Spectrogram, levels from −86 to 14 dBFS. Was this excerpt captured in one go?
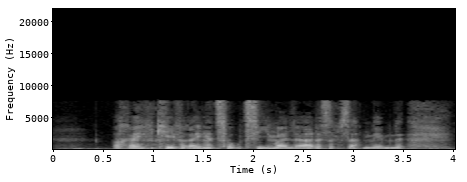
yes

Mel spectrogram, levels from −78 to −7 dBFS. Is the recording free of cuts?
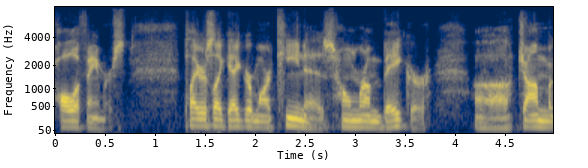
yes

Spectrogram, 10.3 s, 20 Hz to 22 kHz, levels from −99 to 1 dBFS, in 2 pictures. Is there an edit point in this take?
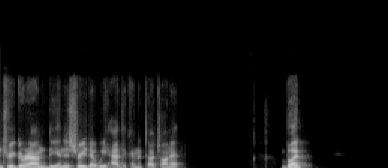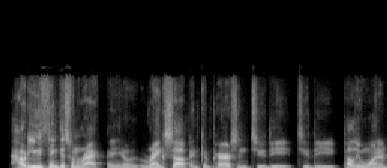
no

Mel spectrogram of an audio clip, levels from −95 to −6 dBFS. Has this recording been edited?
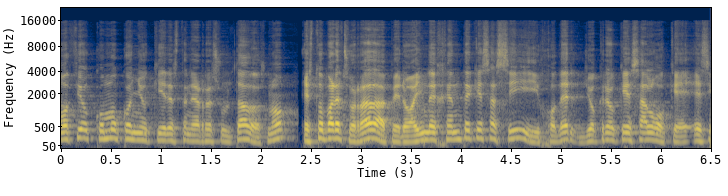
yes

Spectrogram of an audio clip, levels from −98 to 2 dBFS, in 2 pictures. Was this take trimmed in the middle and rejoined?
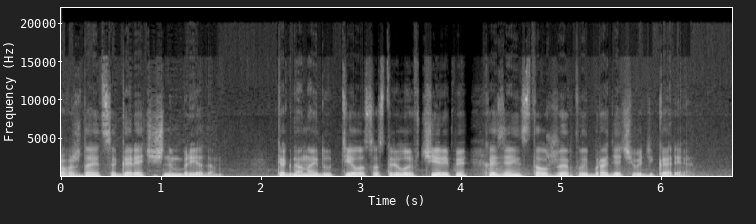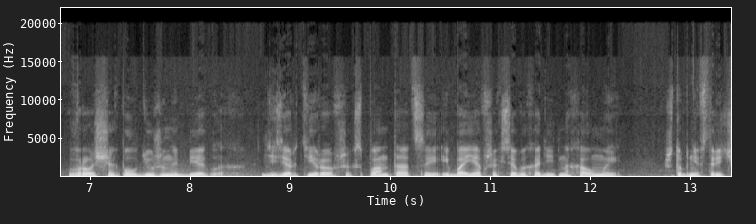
yes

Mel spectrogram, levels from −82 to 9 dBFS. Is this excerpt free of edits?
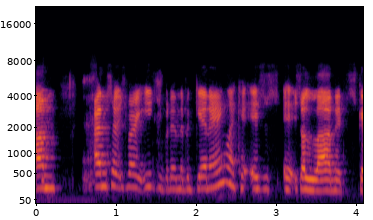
yes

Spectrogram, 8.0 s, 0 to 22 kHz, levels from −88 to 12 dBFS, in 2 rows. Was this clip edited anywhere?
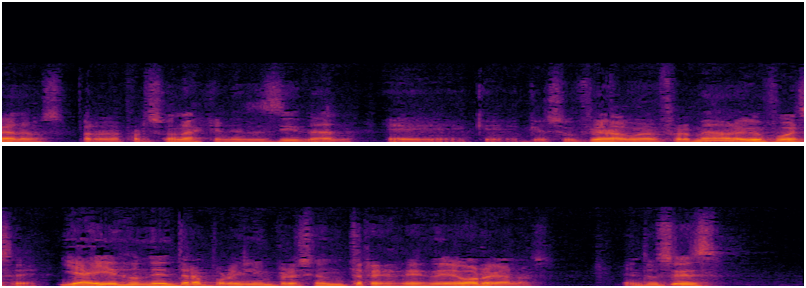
yes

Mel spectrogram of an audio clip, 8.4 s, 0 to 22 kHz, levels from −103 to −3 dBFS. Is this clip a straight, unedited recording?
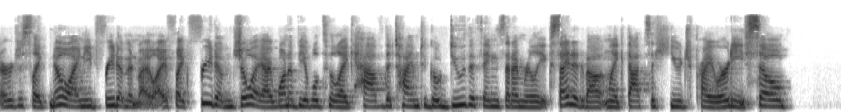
yes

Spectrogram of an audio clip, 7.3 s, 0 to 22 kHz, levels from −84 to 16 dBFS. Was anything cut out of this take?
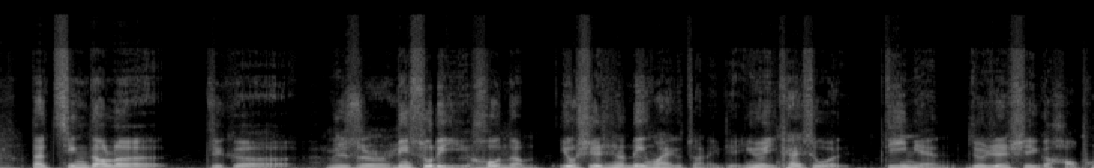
no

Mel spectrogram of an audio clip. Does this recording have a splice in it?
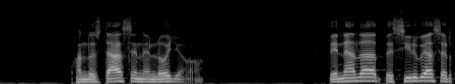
no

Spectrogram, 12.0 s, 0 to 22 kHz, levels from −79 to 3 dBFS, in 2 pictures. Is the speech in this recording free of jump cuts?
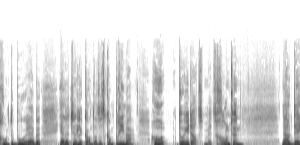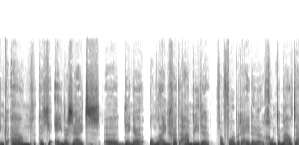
yes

